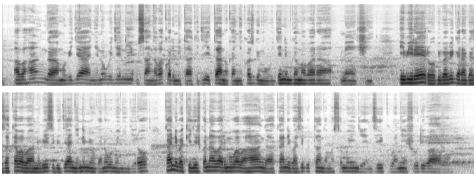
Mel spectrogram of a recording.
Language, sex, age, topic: Kinyarwanda, male, 18-24, education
